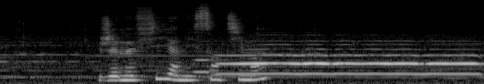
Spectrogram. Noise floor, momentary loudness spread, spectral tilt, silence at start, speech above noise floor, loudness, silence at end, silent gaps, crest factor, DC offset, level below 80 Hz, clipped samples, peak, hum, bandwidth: -49 dBFS; 6 LU; -5.5 dB/octave; 0 s; 24 dB; -24 LUFS; 0 s; none; 14 dB; under 0.1%; -64 dBFS; under 0.1%; -12 dBFS; none; 17.5 kHz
